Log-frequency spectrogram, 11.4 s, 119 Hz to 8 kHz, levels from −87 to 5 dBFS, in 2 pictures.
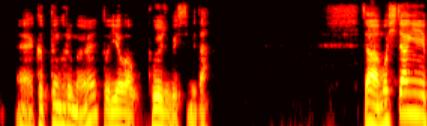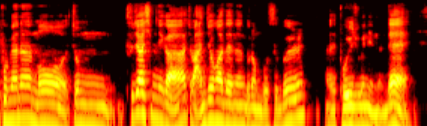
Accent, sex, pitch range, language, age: native, male, 105-155 Hz, Korean, 20-39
